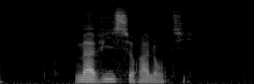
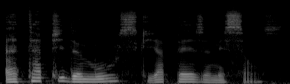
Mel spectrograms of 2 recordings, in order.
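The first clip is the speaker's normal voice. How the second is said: normal talking voice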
